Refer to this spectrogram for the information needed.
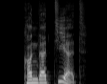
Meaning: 1. past participle of konvertieren 2. inflection of konvertieren: third-person singular present 3. inflection of konvertieren: second-person plural present
- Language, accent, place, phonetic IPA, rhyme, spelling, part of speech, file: German, Germany, Berlin, [kɔnvɛʁˈtiːɐ̯t], -iːɐ̯t, konvertiert, verb, De-konvertiert.ogg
